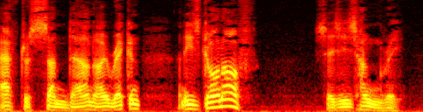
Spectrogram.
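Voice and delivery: plain reading voice

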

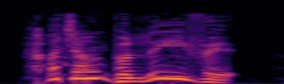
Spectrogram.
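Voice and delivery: stunned voice. Audiobook narrator reading Ron's line as students file back, in a stunned voice. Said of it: "Ron said in a stunned voice".

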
